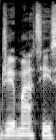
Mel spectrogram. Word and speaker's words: Giamatti: I'm going to say it the way Paul Giamatti says it, which is Giamatti.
